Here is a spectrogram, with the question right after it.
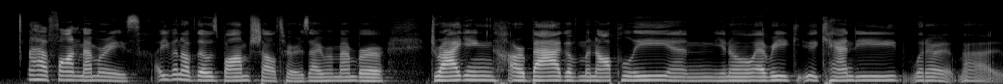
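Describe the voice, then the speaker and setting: In a very clean recording with a silent background, a woman speaks at medium pitch in a Persian accent with monotone, flat intonation. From Iran. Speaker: ophthalmologist. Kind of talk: speech. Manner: halting.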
